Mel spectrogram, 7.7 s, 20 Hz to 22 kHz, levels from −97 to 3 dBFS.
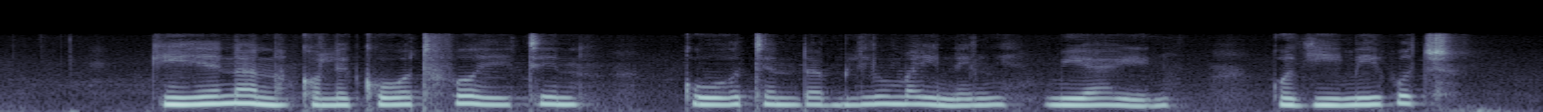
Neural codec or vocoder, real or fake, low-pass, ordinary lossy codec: codec, 16 kHz, 0.8 kbps, ZipCodec; fake; 7.2 kHz; none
